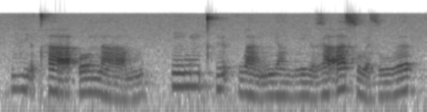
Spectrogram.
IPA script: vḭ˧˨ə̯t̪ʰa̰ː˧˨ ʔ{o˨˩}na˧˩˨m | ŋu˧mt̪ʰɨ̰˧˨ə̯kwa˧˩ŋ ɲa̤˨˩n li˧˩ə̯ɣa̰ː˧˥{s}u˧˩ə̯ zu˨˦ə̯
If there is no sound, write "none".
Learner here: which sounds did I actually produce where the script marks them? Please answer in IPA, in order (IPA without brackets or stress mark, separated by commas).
o˧, s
